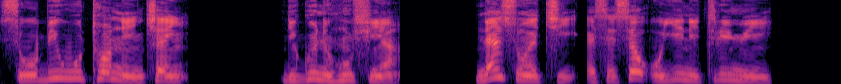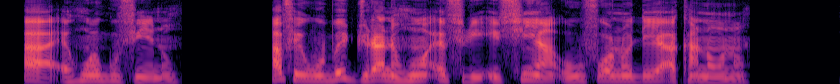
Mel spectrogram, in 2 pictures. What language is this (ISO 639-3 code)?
aka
